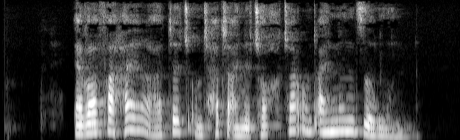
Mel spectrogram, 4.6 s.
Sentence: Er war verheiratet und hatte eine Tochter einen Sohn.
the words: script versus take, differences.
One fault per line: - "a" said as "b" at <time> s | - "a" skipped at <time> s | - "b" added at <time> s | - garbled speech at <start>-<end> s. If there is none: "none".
- "und" added at 3.0 s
